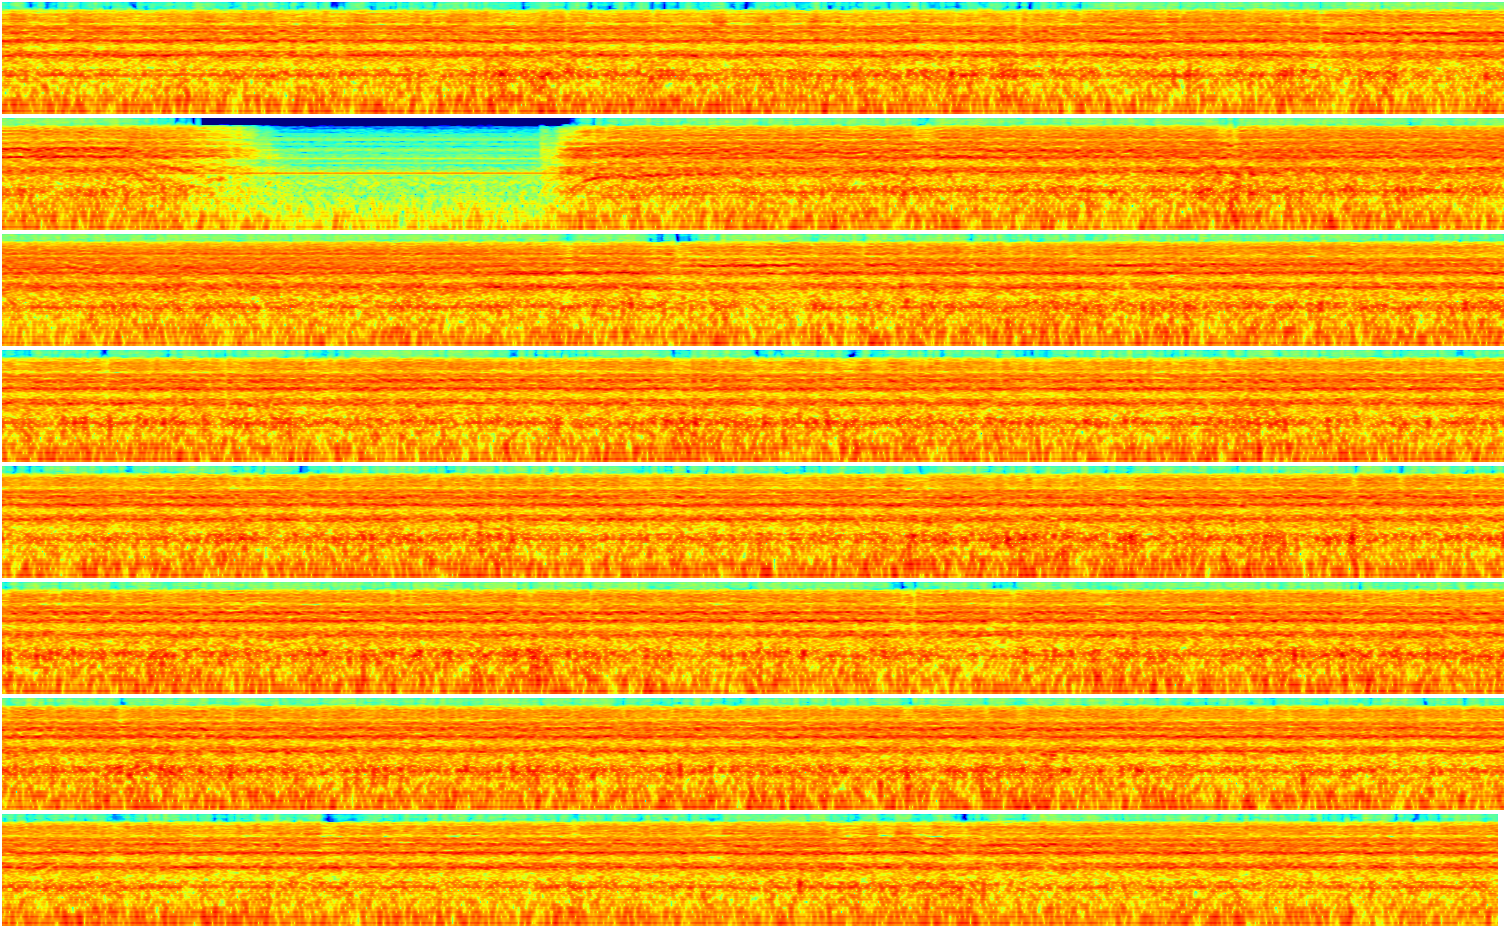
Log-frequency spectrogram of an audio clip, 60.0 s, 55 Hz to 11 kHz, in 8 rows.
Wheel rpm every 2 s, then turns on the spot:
230, 230, 230, 220, 40, 140, 210, 210, 220, 230, 230, 230, 240, 240, 230, 230, 240, 230, 230, 230, 230, 230, 230, 230, 230, 230, 230, 230, 230, 230.
none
